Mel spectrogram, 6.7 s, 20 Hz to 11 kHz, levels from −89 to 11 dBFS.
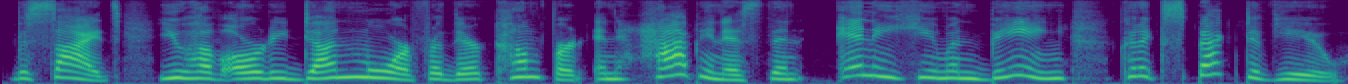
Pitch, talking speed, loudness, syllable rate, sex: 255 Hz, 170 wpm, -17 LUFS, 4.8 syllables/s, female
